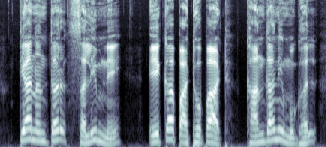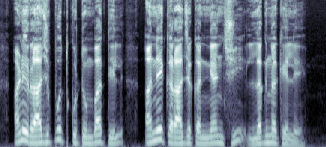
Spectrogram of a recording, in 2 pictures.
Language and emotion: Marathi, neutral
